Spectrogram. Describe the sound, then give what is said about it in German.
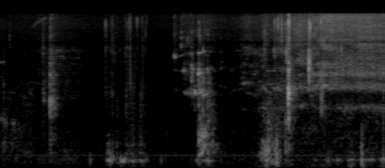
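Someone takes a quick sip of a drink, making a few soft, wet slurping and swallowing sounds. They are quiet and irregular. “Ich muss kurz einen Schluck trinken.”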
